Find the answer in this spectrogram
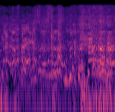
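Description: Several women's voices chattering over one another in casual, overlapping talk, with a short low rumble near the end.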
